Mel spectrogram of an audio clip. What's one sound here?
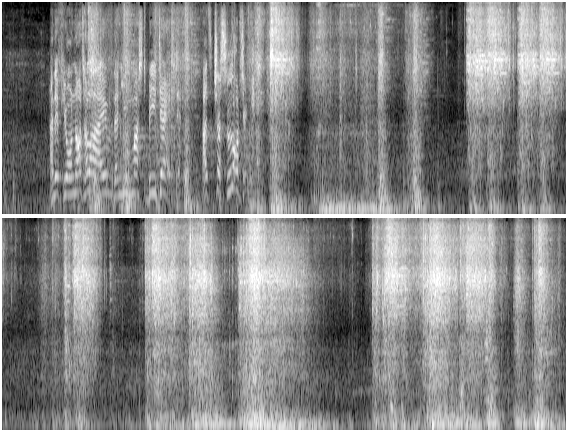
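Heavy footsteps thump on wooden boards.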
